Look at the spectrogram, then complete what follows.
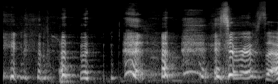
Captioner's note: laughing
